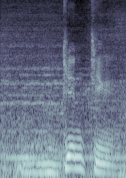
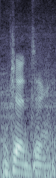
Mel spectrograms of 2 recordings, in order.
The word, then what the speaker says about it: Genting: there you go guys it's gting Highlands not Genting so sorry sorry sorry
